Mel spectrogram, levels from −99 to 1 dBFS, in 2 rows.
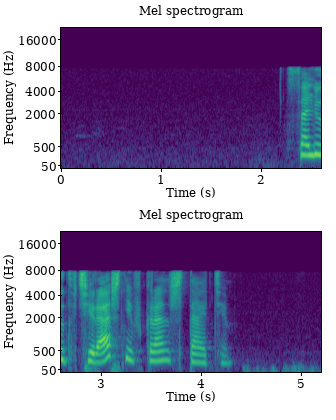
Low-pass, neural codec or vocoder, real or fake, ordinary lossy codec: none; none; real; none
